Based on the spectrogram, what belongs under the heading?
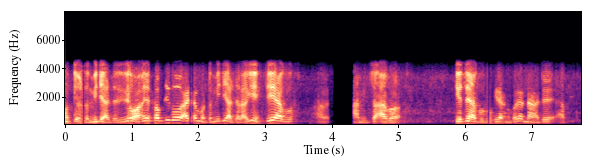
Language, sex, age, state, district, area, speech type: Nepali, male, 18-30, West Bengal, Darjeeling, rural, conversation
